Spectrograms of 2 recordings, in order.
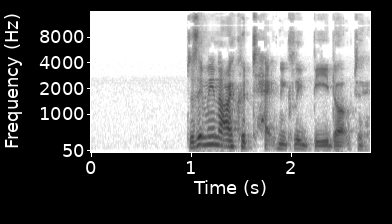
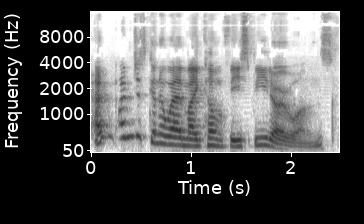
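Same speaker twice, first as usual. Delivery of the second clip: ordinary talk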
